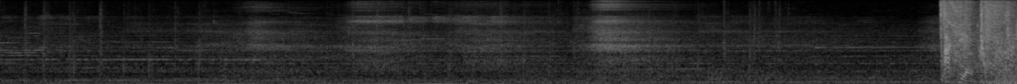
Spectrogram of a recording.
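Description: Footsteps patter quickly across a hard stone floor.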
